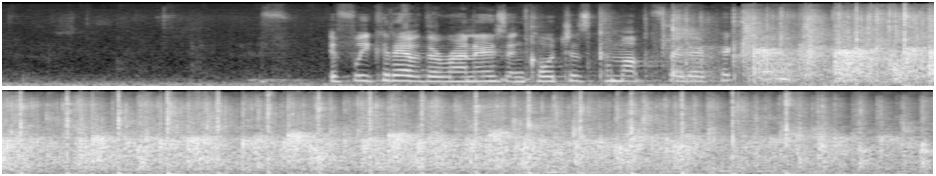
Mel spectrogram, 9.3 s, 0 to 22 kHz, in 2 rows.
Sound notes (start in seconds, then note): 4.6 clapping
